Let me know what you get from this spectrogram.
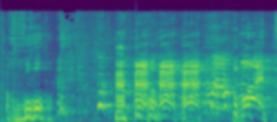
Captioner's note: laughs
